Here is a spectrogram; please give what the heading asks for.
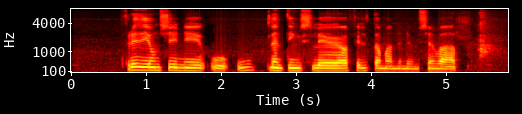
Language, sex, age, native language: Icelandic, male, 20-29, Icelandic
